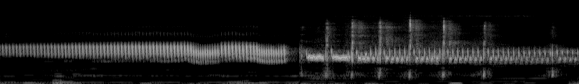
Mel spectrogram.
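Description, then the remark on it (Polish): A continuous mechanical churring trill holds steady for about three seconds, then shifts to a lower, pulsing version with rhythmic accents, the sustained reeling of a male nightjar. No voices. “Samiec nawołuje monotonnym, modulowanym tyrkotem. Głos ten może trwać bez przerwy przez wiele minut, a z krótkimi przerwami wiele godzin.”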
